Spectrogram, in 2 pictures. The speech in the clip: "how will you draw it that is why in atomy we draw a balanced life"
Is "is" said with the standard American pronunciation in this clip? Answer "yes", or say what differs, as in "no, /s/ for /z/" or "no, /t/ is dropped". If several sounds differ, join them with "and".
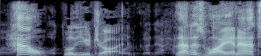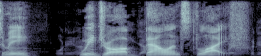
yes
